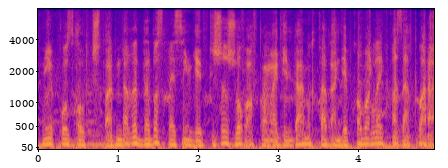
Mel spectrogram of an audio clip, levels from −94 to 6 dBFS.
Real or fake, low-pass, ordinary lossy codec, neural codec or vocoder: fake; none; none; codec, 16 kHz, 2 kbps, FreqCodec, larger model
